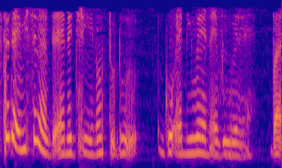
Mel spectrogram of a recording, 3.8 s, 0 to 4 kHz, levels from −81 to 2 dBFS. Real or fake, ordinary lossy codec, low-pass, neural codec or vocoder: fake; MP3, 24 kbps; 3.6 kHz; codec, 16 kHz, 16 kbps, FreqCodec, larger model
